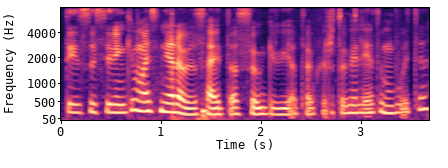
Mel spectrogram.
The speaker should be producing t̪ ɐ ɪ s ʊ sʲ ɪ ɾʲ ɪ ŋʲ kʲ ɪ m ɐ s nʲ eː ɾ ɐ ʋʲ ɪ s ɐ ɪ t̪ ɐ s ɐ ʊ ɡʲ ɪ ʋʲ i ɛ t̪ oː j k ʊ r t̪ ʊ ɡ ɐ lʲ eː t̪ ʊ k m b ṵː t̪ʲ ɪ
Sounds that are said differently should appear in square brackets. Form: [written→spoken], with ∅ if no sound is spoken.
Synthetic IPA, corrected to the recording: t̪ ɐ ɪ s ʊ sʲ ɪ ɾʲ ɪ ŋʲ kʲ ɪ m ɐ s nʲ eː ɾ ɐ ʋʲ ɪ s ɐ ɪ t̪ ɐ s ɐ ʊ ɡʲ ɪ ʋʲ i ɛ t̪ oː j k ʊ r t̪ ʊ ɡ ɐ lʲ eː t̪ ʊ [k→∅] m b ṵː t̪ʲ ɪ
